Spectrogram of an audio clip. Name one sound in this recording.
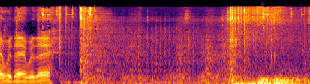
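A key clicks in an ignition.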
